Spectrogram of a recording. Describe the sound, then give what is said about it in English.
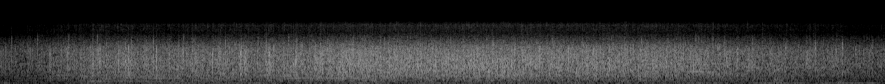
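Sustained applause from a large concert audience, joined by the standing members of the NBC Symphony Orchestra, for Arturo Toscanini and violist William Primrose after their performance of a symphony: a dense, steady wash of clapping that swells in the first second and holds evenly throughout, with no voices standing out. “The members of the orchestra are now standing, joining with them in the applause.”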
